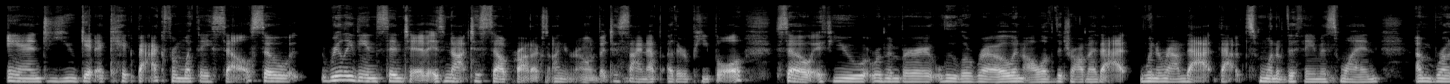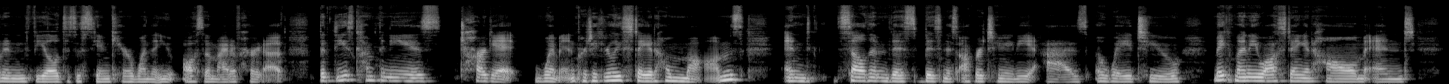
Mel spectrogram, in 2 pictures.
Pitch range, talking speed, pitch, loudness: 130-150 Hz, 175 wpm, 140 Hz, -21 LUFS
